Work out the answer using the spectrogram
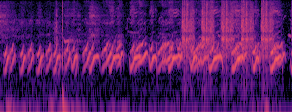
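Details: Courting pair of wet Southern yellow-billed hornbills on a bare branch after rain in southern African savanna; clucks quicken and rise into louder, upward-inflected notes, with a harsher rasping layer joining near the end.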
